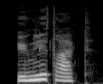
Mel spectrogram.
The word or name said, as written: yngledragt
